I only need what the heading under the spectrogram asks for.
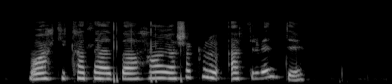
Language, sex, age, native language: Icelandic, female, 13, Polish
